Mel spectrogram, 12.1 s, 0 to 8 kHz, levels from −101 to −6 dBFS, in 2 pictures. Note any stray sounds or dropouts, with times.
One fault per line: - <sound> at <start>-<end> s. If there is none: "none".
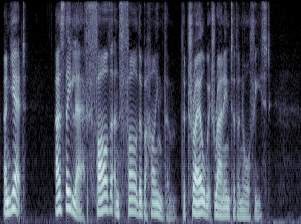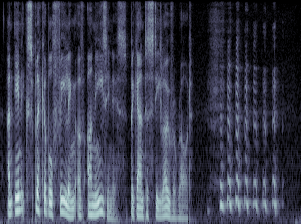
- laugh at 10.2-11.7 s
